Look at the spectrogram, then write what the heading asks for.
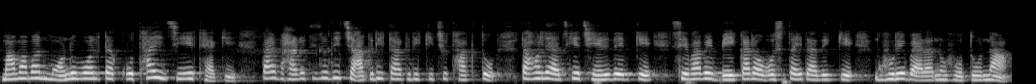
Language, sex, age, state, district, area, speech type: Bengali, female, 45-60, West Bengal, Nadia, rural, spontaneous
